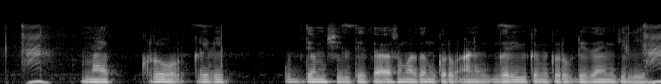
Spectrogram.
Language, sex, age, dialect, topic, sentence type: Marathi, male, 18-24, Southern Konkan, banking, statement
